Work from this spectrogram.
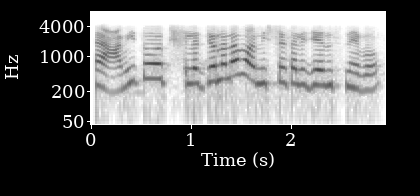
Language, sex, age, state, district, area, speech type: Bengali, female, 45-60, West Bengal, Darjeeling, urban, conversation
